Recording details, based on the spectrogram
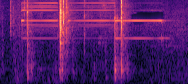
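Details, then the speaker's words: Infusion pump in intensive care sounding repeated sharp electronic alarm tones because the pump door is open; infusion pump alarm. "now you will hear them alarm and ones doing it now that's a typical alarm that's because I haven't pressed go"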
